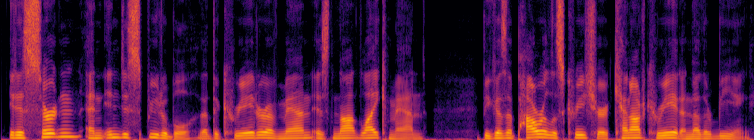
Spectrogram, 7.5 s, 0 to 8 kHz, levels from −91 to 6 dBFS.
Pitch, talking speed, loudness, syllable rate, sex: 140 Hz, 175 wpm, -18 LUFS, 5.7 syllables/s, male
